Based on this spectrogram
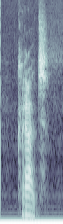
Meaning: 1. herb, herbaceous plant 2. potherb, medicinal herb 3. spice
- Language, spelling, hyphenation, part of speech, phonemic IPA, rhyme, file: Dutch, kruid, kruid, noun, /krœy̯t/, -œy̯t, Nl-kruid.ogg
